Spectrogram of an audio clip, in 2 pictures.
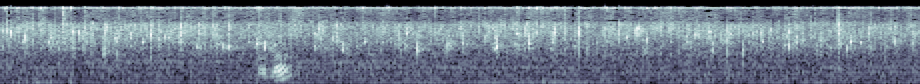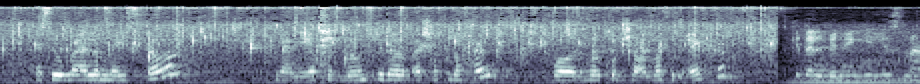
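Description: Hot oil sizzles and crackles steadily in a frying pan.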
